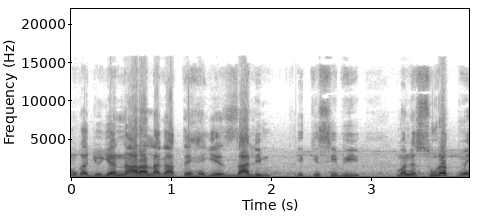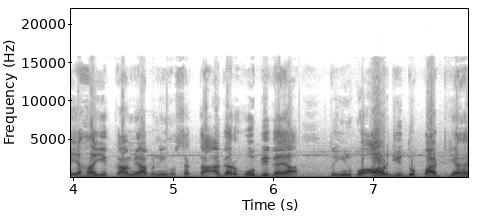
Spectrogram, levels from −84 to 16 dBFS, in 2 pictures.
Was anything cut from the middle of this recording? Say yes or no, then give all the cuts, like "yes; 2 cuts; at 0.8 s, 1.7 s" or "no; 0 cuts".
yes; 1 cut; at 2.1 s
